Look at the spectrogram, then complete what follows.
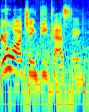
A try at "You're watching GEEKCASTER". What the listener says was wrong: She said GEEKCASTING. You're watching GEEKCASTER.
